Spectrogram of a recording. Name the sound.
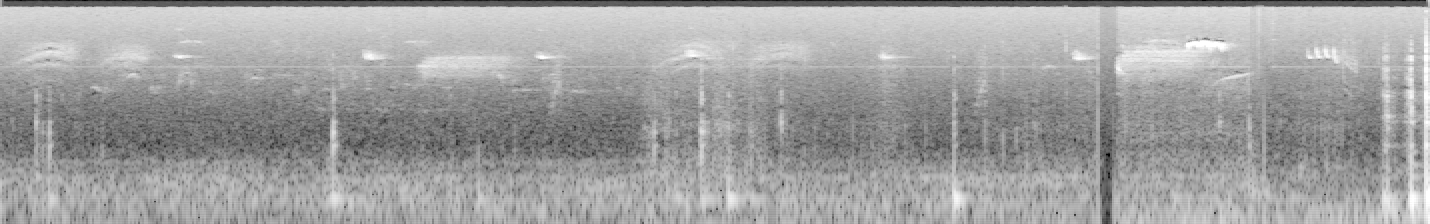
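bird singing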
